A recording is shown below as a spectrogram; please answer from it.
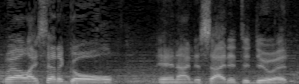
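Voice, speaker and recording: An older man in his seventies from central New York, speaking plainly and steadily into a reporter's mic. Music plays clearly behind him in the busy mall. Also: medium pitch, moderate pace. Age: 70s. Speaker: interviewee. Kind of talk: casual interview answers. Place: large indoor shopping mall. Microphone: reporter's handheld mic. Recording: music in background.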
